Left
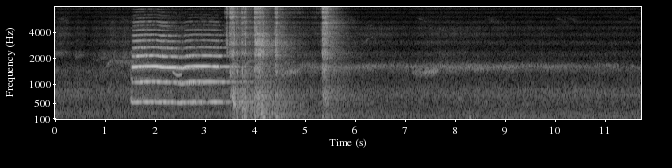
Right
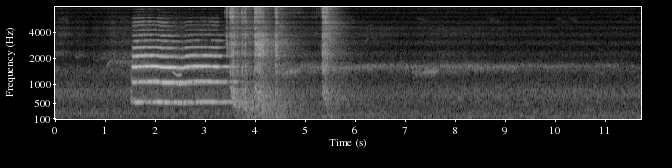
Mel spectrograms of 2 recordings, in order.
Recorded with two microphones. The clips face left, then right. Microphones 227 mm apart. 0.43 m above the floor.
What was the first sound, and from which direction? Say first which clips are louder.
A trumpet: even; 35° left (ahead or behind).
